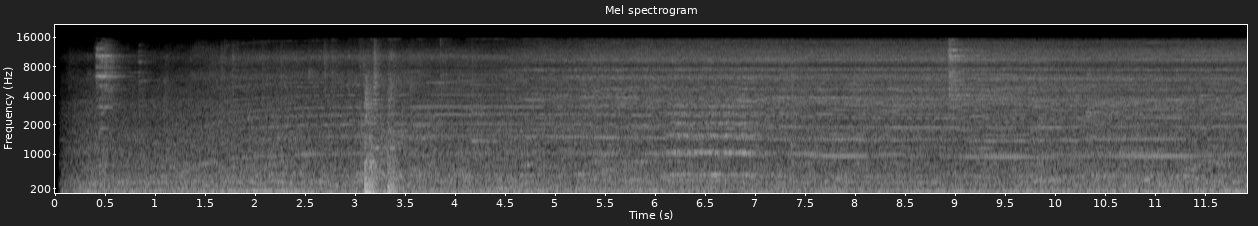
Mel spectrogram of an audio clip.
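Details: Rolling train noise with squealing wheels and a few clanks fills the whole stretch, with no animal sounds.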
